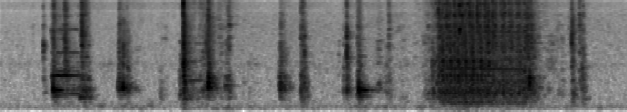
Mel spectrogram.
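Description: A sewing machine stitches a jacket lining with green thread, starting with short stop-start bursts and then running steadily for about a second, close and clear with faint ticking between runs.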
